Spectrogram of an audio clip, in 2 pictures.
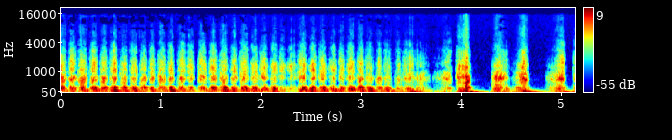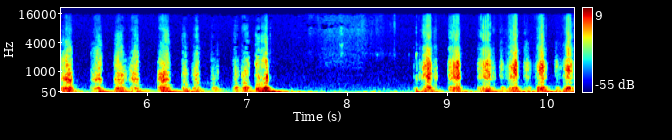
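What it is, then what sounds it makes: Foam microphone windscreen being scratched. An orange foam windscreen on a microphone, soft and porous, is scratched and poked with the thin steel shaft of a screwdriver. The first few seconds are a dense, rapid run of low, muffled scratching. This breaks into separate sharp pokes and scrapes with bright edges, with a brief quiet gap before the pokes resume.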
